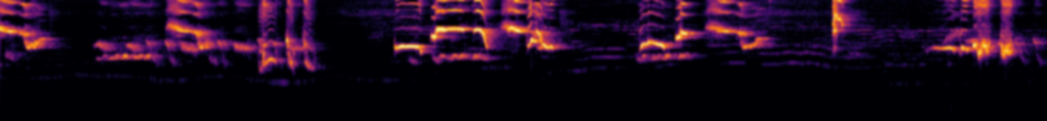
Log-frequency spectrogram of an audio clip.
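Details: White-rumped shama in an agitated state delivering kretekan: loud bursts of whistled and chattering phrases separated by short pauses, each burst a rapid jumble of rising and falling notes.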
